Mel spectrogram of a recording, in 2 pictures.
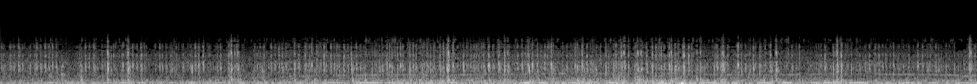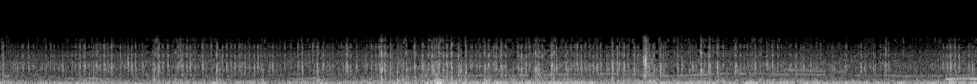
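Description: Meyra Optimus 2 power wheelchair driving along a paved sidewalk: a steady low rumble with many small clicks and rattles as it rolls, and a faint motor whine that wavers up and down in pitch.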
